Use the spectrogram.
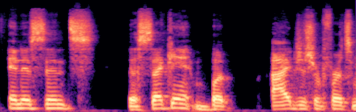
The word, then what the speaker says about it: Innocenceii: n o c n c e i i pronounced innocence the second but i just refer to myself as innocence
